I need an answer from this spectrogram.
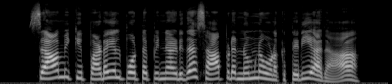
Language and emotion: Tamil, angry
